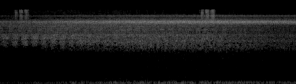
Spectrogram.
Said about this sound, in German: Haben Sie es erkannt, wer da surrt? Es sind Heuschrecken. Sie können in Vielzahl schnell zur Plage werden, aber ihre Flugkünste sind unschlagbar.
